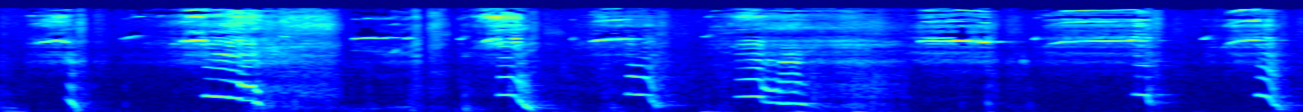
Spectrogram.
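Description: A dog makes many short, high-pitched whimpers and yelps, some sliding downward in pitch, mixed with low growly grumbles. The sounds come in uneven bursts, fairly quiet, with no talk.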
